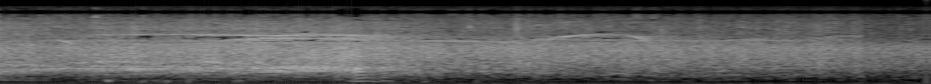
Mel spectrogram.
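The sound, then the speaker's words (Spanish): Sustained applause from an audience, a dense wash of clapping that swells slightly in the first few seconds and then holds steady, with faint crowd murmur underneath. “Vamos a darle un aplauso a ambos bien grandote.”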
